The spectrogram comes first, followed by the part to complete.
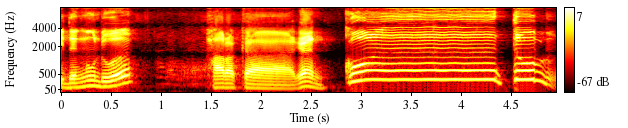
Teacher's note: Nun mati bertemu dengan ta. Apa nama dia? Ikhfa hakiki. Dengung 2 harakat kan.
